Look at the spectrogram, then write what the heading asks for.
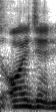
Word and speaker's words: Eugen: But the interesting part is, there was another scientist, German, whose name was Eugen, we pronounce it as Eugen, E-U-G-E-N, Goldstein.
